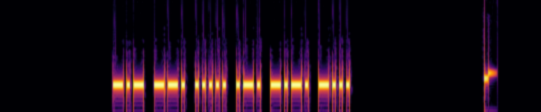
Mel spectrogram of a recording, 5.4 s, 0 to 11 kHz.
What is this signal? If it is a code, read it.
Morse code, heard as a keyed tone, about 36 wpm, 700 Hz. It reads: KG5RCB
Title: USA Call Signs 35wpm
